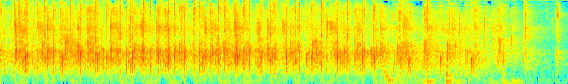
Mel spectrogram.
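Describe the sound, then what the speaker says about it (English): At a school board meeting, the audience applauds a state champion wrestler with a loud, continuous burst of clapping from a crowd that stays strong and fades only at the very end. "I think we should give him another round of applause"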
